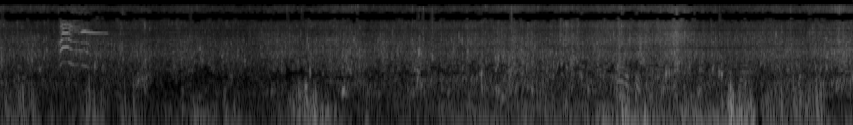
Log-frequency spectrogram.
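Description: A hooked fish thrashes and splashes in shallow water.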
